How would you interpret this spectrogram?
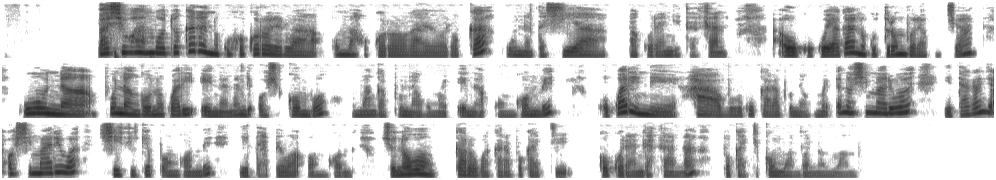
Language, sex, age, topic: Oshiwambo, female, 25-35, finance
